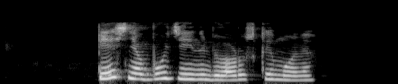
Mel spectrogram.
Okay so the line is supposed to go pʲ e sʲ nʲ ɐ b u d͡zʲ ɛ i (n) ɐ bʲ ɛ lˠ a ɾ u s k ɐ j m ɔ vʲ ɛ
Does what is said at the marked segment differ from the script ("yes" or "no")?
no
